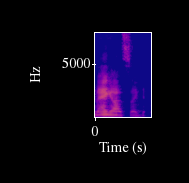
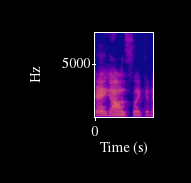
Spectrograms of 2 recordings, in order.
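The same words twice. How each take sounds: First: Much softer Hang on a second; quieter repeat. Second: Said in the usual way. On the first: Real, not acted. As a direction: mutter it half to yourself.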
